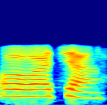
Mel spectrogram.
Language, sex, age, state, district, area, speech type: Bengali, female, 18-30, West Bengal, Hooghly, urban, conversation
